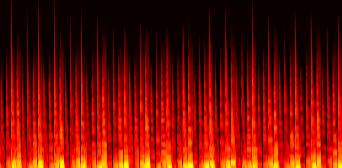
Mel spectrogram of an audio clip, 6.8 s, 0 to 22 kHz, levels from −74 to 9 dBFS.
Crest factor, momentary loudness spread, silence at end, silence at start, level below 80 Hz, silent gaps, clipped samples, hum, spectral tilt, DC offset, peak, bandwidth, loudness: 16 dB; 4 LU; 0 s; 0 s; -24 dBFS; none; under 0.1%; none; -7.5 dB/octave; under 0.1%; -4 dBFS; 11.5 kHz; -22 LUFS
